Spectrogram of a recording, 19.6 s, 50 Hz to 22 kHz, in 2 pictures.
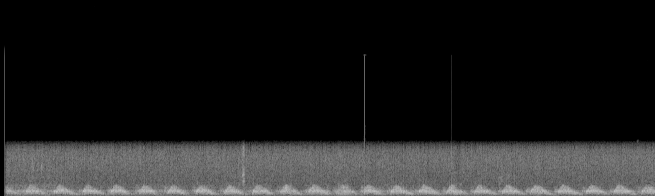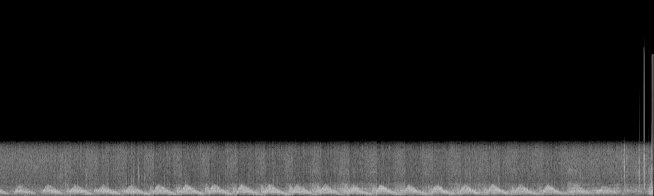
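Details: Fast, regular whooshing pulses at about 143 per minute over a steady hum: parents listening to their baby's fetal heartbeat by Doppler, within the normal range.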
